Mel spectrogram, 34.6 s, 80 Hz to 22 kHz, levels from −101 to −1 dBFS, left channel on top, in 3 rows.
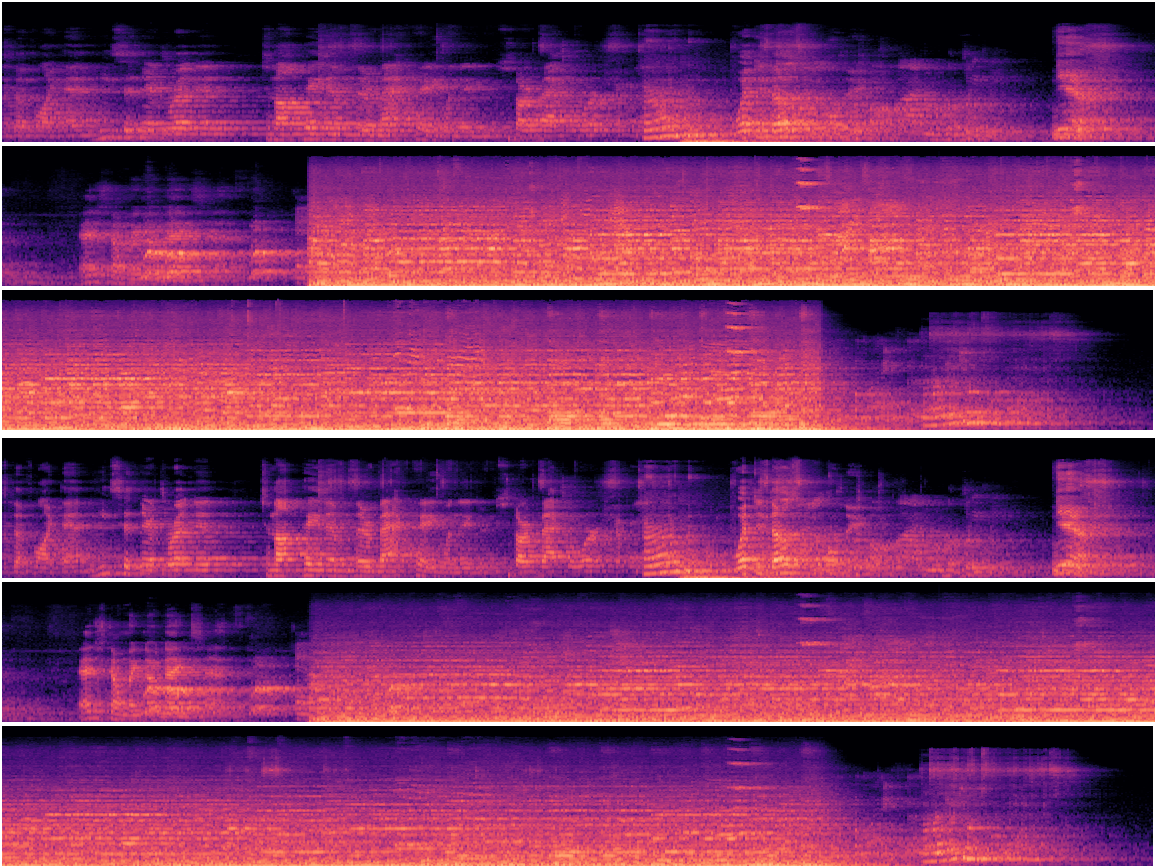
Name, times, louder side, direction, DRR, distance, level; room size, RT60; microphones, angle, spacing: voice 1, 0.0-2.2 2.6-6.5 7.3-8.6 10.6-10.9 12.3-13.8, right 4 dB, 80° right, 4 dB, 0.5 m, -32 dB
voice 2, 6.0-7.4 10.5-11.1 25.7-25.8 32.2-33.9, right 2 dB, 25° right, 3 dB, 0.3 m, -31 dB
sound 1, 6.8-8.7, equal, 55° right, 1.1 m, -28 dB
voice 3, 7.5-10.0 14.5-19.4 20.1-21.2 21.5-23.2 23.7-26.3 27.6-27.7 28.0-33.3, right 1 dB, ahead, -4 dB, 0.8 m, -39 dB
Bark, 9.8-10.0 10.4-10.5 10.7-13.5 14.0-14.4 14.8-15.8 16.2-16.3 16.7-16.8 17.5-17.6, left 2 dB, 40° left, 0.8 m, -33 dB
sound 2, 14.6-31.3, left 4 dB, 85° left, 0.3 m, -19 dB
6.6 x 4.9 x 3.0 m, 2.2 s
head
